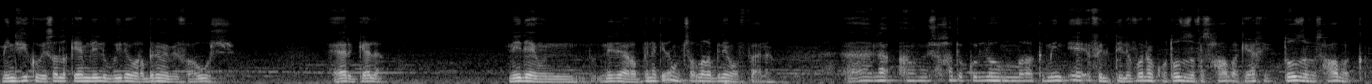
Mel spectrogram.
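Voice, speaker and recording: A man with an Egyptian Arabic accent giving students a fast, pleading and scolding pep talk, repeating his phrases. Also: fairly high pitch, steady tone, mellow, a little hiss or hum. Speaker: motivational talker for exam students.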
